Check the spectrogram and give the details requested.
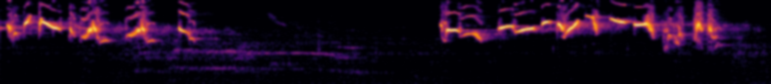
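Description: A white-rumped shama sings rich, varied whistled phrases that slur up and down, with a brief pause between bursts.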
